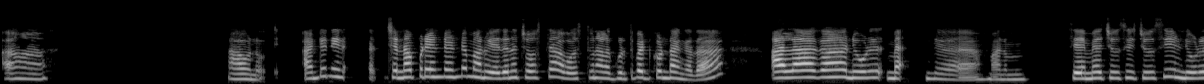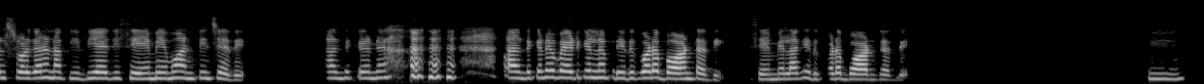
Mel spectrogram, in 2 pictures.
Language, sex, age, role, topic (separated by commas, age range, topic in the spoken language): Telugu, female, 30-34, guest, మీకు ఇష్టమైన వీధి ఆహారం ఏది, ఎందుకు?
